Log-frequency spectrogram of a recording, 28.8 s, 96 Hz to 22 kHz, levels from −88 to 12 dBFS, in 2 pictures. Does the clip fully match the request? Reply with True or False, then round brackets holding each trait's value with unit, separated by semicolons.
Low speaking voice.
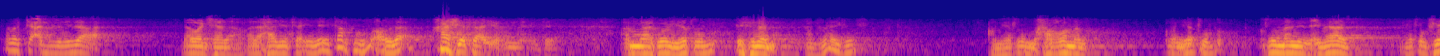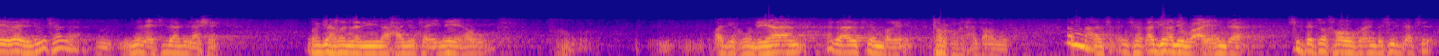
True (130 Hz)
